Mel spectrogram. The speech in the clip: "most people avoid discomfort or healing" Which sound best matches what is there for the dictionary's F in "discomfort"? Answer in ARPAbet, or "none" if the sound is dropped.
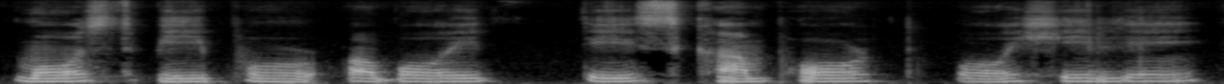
P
